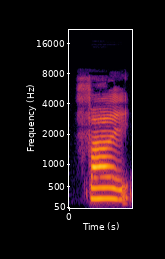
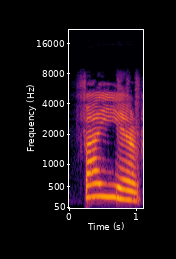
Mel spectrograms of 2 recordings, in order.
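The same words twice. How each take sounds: First: The middle vowel is smoothed and not fully produced. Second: The middle vowel of the triphthong is fully pronounced.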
